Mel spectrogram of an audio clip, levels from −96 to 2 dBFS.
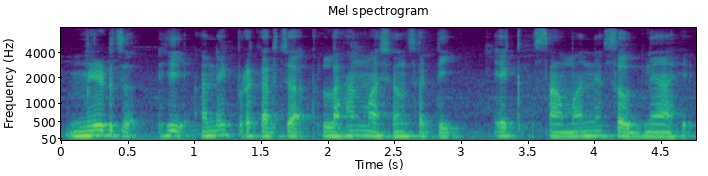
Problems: background sounds at intervals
